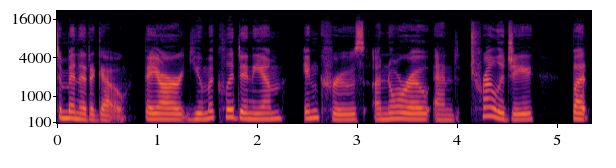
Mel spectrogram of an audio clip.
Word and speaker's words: umeclidinium: Umeclidinium has 6 syllables. U like the letter in the alphabet, U. M like money. Cli like clip, as in you clip or cut a recipe out of a magazine, Cli.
